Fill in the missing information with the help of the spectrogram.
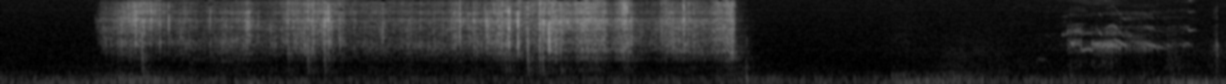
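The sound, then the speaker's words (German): A loud rough tearing and ripping, like leaves being stripped from branches, lasting about three seconds, followed after a pause by a brief fainter crinkling rustle; an imitation of a giraffe eating leaves. No one speaks. “Ah, ja, die Giraffe, die Blättchen frisst.”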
